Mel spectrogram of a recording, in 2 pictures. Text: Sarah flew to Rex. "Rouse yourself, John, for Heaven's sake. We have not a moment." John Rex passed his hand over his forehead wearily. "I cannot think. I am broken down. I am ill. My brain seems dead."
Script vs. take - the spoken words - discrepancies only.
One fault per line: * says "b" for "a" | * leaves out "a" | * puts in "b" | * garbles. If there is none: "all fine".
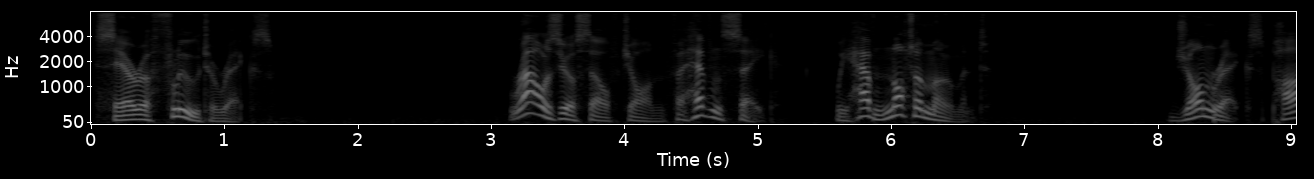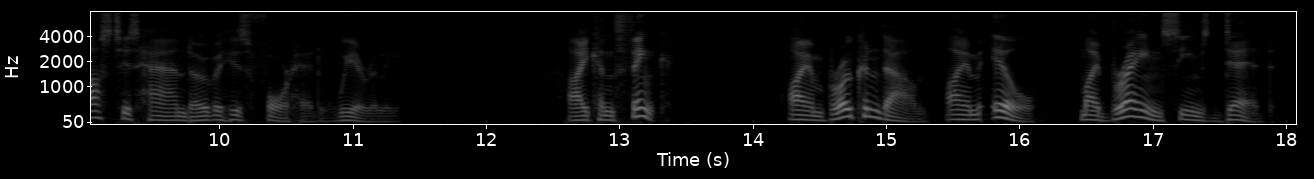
* says "can" for "cannot"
